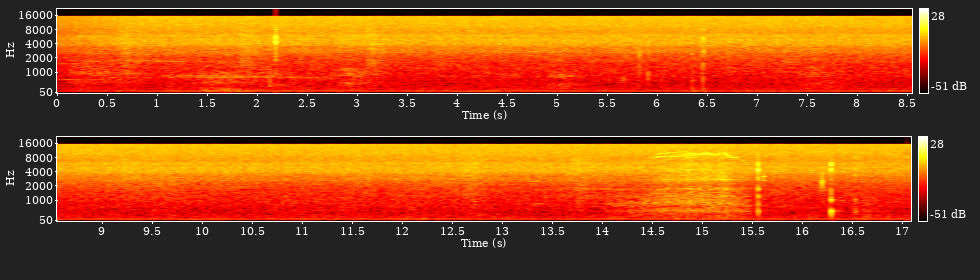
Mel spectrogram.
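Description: Steady hiss from the microphone and recording chain with a low electrical mains hum underneath, heard in a pause between verses. There are a few faint clicks, and a breath is drawn in near the end.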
